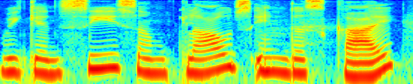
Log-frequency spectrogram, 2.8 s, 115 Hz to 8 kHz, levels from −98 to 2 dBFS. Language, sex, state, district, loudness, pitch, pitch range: English, female, Assam, Kamrup Metropolitan, -13 LUFS, 210 Hz, 200-230 Hz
